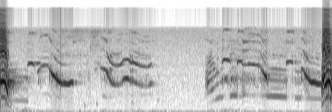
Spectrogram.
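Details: Sebastian, a pet Pekingese, reacts to animal whining sounds played on a laptop. Thin, sliding whines bend up and down in short, quavering phrases, with a sharp bark at the start and another at the end.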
